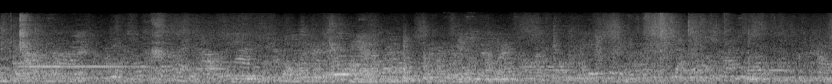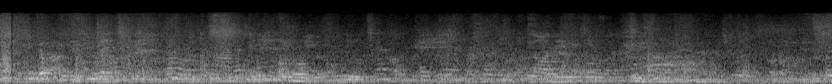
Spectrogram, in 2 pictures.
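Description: A group of women and men chatter and talk over one another nearby.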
